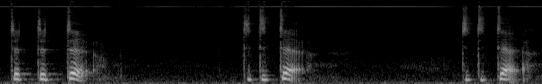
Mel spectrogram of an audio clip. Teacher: The air comes rushing out of the mouth with some explosive noise, forming a plosive.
